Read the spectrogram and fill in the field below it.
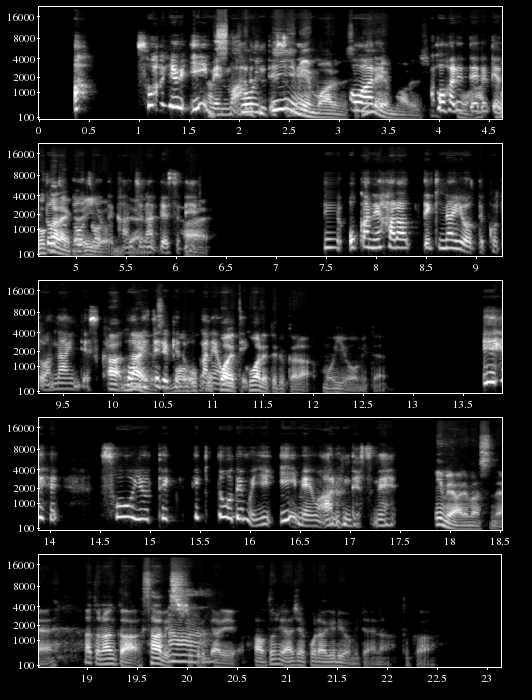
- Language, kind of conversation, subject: Japanese, podcast, 新しい文化に馴染むとき、何を一番大切にしますか？
- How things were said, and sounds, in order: tapping; laughing while speaking: "あるんですね"; unintelligible speech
